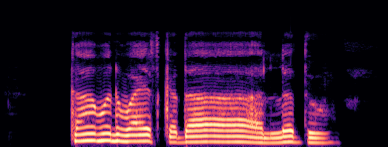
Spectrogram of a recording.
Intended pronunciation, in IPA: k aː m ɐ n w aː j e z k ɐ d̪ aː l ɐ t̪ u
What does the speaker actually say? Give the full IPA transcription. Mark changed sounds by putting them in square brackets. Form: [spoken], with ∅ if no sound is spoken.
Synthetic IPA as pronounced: k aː m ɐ n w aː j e [s] k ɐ d̪ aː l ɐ [d̪] u

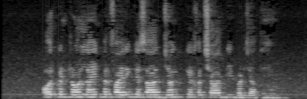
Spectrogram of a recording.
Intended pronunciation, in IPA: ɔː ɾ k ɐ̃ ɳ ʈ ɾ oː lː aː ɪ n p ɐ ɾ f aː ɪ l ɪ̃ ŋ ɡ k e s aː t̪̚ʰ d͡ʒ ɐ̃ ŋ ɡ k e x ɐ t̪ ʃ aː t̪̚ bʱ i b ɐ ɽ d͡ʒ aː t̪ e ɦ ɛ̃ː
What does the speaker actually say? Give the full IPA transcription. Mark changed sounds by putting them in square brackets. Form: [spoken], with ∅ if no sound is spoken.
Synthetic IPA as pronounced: ɔː ɾ k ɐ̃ ɳ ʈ ɾ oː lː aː ɪ n p ɐ ɾ f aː ɪ [ɾ] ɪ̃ ŋ ɡ k e s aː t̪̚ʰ d͡ʒ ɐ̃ ŋ ɡ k e x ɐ t̪ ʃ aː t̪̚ bʱ i b ɐ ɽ d͡ʒ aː t̪ e ɦ ɛ̃ː

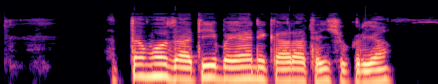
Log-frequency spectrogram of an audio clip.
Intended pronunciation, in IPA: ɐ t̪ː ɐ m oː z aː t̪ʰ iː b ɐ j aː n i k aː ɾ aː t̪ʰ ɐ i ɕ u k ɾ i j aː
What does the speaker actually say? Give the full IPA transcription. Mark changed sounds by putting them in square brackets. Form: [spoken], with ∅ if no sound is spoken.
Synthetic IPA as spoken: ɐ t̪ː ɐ m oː z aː [t̪] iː b ɐ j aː n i k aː ɾ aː t̪ʰ ɐ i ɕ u k ɾ i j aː

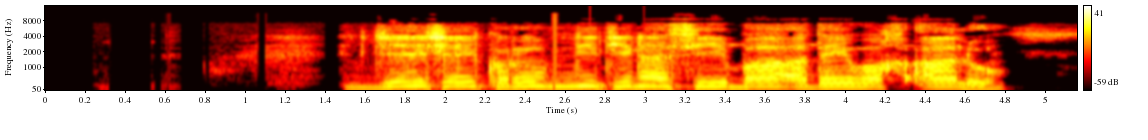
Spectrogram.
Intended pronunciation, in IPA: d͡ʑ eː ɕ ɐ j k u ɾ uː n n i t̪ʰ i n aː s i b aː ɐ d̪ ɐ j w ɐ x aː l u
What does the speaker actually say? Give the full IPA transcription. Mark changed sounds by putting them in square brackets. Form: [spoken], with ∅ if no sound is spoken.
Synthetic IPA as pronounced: d͡ʑ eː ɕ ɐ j k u ɾ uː [m] n i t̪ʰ i n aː s i b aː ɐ d̪ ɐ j w ɐ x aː l u

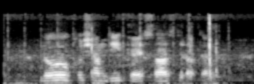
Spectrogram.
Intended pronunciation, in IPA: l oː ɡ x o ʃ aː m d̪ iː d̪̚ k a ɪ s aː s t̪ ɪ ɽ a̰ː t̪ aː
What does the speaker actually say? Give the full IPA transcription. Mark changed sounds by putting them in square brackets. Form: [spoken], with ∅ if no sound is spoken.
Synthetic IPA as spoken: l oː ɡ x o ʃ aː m d̪ iː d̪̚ k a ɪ s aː s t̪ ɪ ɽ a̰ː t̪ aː

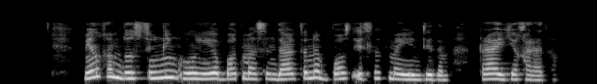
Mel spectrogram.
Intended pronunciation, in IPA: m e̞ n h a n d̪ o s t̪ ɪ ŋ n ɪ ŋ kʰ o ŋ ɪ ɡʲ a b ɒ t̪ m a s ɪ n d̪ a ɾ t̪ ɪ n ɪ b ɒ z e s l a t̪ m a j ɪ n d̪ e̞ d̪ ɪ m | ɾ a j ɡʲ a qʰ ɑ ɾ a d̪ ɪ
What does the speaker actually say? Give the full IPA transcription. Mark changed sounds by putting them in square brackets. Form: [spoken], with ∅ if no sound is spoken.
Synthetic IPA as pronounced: m e̞ n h a [m] d̪ o s t̪ ɪ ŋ n ɪ ŋ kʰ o ŋ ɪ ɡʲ a b ɒ t̪ m a s ɪ n d̪ a ɾ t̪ ɪ n ɪ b ɒ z e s l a t̪ m a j ɪ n d̪ e̞ d̪ ɪ m | ɾ a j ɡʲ a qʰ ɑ ɾ a d̪ ɪ

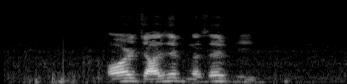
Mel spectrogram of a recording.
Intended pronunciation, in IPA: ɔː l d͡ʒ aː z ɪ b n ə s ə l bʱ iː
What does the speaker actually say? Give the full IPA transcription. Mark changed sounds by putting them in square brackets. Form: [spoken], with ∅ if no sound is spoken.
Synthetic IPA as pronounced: ɔː [ɾ] d͡ʒ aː z ɪ b n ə [z] ə [ɾ] bʱ iː

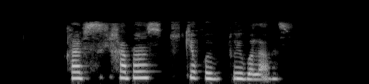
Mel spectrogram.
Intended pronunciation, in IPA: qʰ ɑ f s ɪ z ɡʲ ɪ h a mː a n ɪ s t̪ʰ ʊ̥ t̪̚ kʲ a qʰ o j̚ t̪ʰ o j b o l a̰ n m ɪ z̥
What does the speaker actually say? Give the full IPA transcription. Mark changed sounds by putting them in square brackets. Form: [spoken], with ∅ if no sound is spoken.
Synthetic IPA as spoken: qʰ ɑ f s ɪ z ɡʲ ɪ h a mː a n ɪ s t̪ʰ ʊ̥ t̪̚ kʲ a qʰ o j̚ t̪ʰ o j b o l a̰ [∅] m ɪ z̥

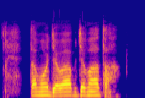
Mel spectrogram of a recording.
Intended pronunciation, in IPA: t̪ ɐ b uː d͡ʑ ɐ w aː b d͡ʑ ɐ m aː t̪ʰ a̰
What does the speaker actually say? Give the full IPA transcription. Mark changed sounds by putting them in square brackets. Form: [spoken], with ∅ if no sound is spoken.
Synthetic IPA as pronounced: t̪ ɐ [m] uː d͡ʑ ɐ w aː b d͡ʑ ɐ m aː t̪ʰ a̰

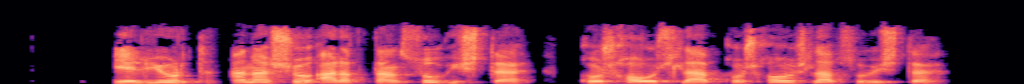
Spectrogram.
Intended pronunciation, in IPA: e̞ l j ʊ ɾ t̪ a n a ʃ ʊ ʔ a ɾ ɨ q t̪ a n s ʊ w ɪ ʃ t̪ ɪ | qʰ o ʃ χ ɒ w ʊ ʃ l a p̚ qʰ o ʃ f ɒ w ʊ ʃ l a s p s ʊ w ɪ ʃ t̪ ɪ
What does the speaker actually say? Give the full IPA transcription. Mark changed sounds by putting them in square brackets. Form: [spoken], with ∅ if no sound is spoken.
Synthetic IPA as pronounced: e̞ l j ʊ ɾ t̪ a n a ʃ ʊ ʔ a ɾ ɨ q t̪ a n s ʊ w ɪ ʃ t̪ ɪ | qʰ o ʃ χ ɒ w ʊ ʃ l a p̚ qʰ o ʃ [χ] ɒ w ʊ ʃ l a [∅] p s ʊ w ɪ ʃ t̪ ɪ

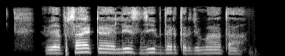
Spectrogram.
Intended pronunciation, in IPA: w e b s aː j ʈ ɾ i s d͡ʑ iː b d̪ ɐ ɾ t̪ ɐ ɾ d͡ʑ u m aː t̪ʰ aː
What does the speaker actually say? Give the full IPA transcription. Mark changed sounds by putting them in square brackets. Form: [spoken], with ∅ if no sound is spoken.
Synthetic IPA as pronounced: w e b s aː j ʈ [l] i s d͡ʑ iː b d̪ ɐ ɾ t̪ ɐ ɾ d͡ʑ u m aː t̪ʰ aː

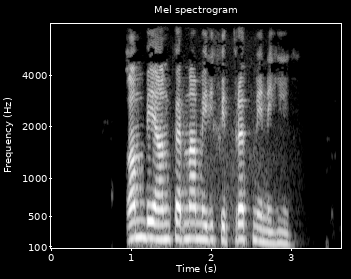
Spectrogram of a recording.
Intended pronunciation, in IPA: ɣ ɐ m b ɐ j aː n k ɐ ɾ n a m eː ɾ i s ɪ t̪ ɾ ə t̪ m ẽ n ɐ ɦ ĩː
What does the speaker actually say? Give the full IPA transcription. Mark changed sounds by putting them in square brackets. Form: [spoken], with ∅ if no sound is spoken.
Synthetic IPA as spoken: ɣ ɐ m b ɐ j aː n k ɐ ɾ n a m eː ɾ i [f] ɪ t̪ ɾ ə t̪ m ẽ n ɐ ɦ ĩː

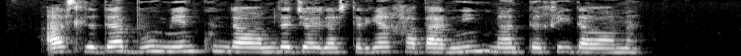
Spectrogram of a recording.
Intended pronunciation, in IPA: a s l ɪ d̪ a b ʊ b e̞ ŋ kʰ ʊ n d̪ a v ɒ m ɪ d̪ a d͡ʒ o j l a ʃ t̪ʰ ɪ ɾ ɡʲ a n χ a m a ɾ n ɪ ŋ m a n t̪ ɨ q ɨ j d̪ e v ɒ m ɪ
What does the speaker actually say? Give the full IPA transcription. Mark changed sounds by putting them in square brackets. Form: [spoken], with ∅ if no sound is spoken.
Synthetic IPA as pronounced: a s l ɪ d̪ a b ʊ [m] e̞ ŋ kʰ ʊ n d̪ a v ɒ m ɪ d̪ a d͡ʒ [ɒ] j l a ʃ [t̪] ɪ ɾ ɡʲ a n χ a [b] a ɾ n ɪ ŋ m a n t̪ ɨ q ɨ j d̪ [a] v ɒ m ɪ

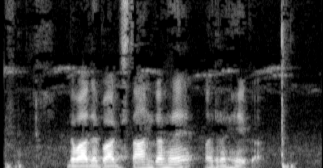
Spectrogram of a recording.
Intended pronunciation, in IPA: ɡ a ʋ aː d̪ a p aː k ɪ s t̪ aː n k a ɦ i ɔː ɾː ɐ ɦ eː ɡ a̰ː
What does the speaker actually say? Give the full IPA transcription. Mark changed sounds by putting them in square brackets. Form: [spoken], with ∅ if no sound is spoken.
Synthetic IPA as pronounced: ɡ [ɐ] ʋ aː d̪ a p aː k ɪ s t̪ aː n k a ɦ [ɛ] ɔː ɾː ɐ ɦ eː ɡ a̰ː

